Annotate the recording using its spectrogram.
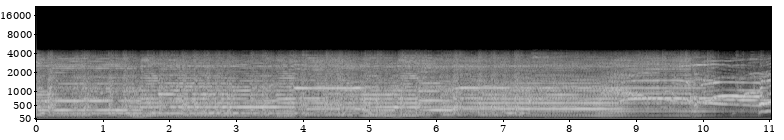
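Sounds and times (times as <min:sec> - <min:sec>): electric guitars holding a chord: 0:00.0 - 0:10.0
crowd shouting and whooping: 0:07.4 - 0:11.0.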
